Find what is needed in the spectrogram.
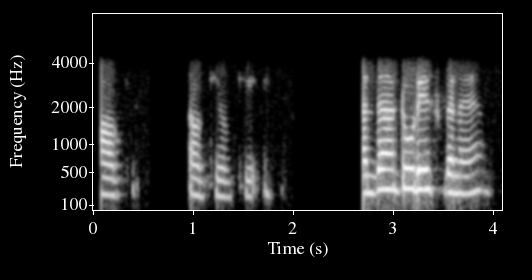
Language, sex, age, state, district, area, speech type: Tamil, female, 18-30, Tamil Nadu, Krishnagiri, rural, conversation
